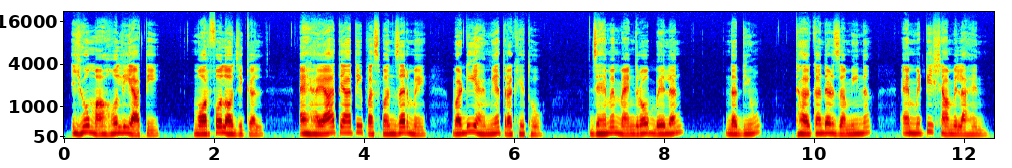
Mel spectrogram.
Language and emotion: Sindhi, neutral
